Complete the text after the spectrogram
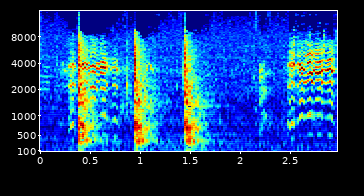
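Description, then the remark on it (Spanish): Sheep bleat in a quick series of about four calls, three sharp bursts followed by a longer, quavering bleat that wavers in pitch. No one speaks over them. “Todas las personas que están aquí me van a ayudar a sacar a toda esta borregada por esa puerta que da al estacionamiento.”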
